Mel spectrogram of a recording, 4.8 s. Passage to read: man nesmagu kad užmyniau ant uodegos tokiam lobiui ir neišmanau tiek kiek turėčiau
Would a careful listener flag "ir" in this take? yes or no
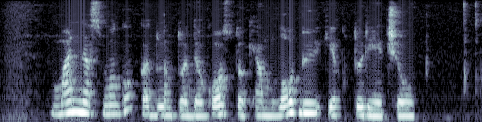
yes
